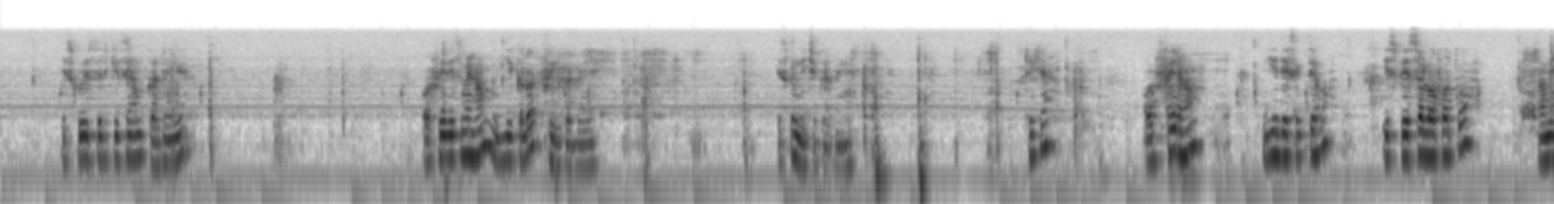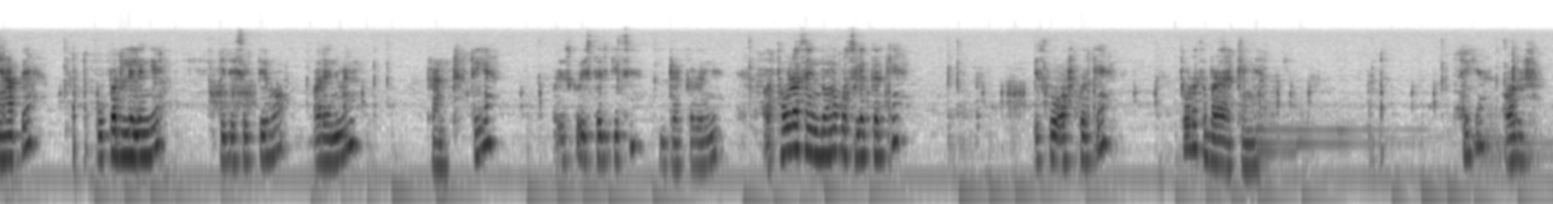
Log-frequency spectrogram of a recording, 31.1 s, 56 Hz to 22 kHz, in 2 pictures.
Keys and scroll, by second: 5.0-5.6 Down, 7.3 Down, 7.3 i, 12.2-14.5 ctrl+0.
